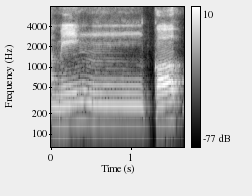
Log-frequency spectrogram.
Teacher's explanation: nun sukun bertemu dengan huruf qof bacaan Ikhfa dibaca samar-samar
